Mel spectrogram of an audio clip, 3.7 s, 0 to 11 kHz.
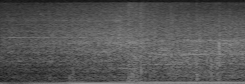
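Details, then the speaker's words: BMW E46 330i/325i with rebuilt ZF 5HP19 automatic transmission, first run with wheels off the ground in reverse: steady low drivetrain hum builds smoothly, no clunks, whine or grinding; transmission working properly. "Yeah, reverse is good. Well, everything seems to be working, which is excellent."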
